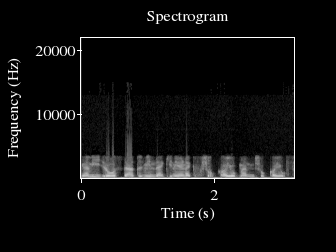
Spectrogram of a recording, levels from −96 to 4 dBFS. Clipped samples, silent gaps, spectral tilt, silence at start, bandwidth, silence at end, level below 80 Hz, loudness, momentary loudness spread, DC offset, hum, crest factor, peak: under 0.1%; none; -8 dB/octave; 0 s; 5.2 kHz; 0 s; -32 dBFS; -27 LUFS; 7 LU; under 0.1%; none; 14 dB; -12 dBFS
